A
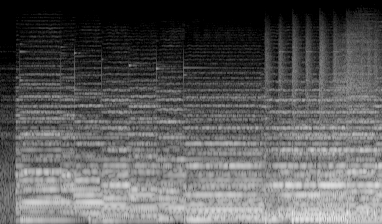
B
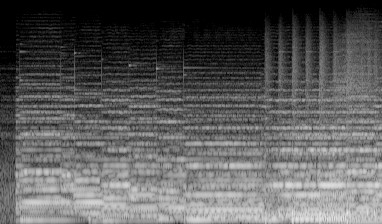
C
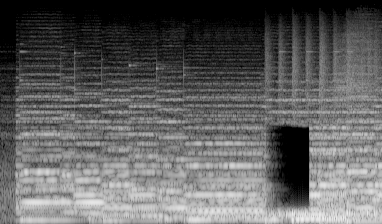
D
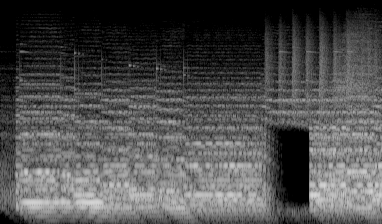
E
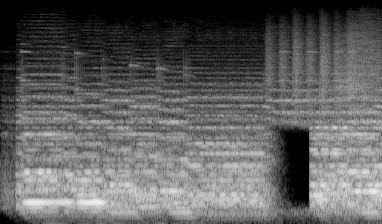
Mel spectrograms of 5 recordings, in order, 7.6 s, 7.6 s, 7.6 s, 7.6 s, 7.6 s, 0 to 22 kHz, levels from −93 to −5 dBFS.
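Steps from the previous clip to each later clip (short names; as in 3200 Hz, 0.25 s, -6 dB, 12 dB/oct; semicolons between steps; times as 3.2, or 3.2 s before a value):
nothing audible
spectral delete 5.31–6.18, 240–2200 Hz; reverb RT60 0.55 s, pre-delay 7 ms, DRR 6 dB; gain +3 dB
reverb removal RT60 0.55 s; steep high-pass 320 Hz 48 dB/oct; on a send: frequency-shifting echo 82 ms, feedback 35%, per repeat -78 Hz, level -8.5 dB; on the sum: gain -4.5 dB
Schroeder reverb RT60 0.4 s, combs from 29 ms, DRR -4.5 dB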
